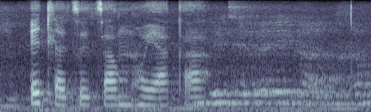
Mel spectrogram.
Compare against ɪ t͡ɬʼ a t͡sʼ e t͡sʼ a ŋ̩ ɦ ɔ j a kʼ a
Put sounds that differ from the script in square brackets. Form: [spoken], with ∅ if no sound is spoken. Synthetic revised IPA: ɪ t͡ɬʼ a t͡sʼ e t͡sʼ a ŋ̩ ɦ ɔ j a kʼ a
